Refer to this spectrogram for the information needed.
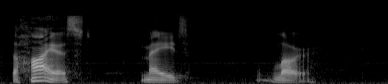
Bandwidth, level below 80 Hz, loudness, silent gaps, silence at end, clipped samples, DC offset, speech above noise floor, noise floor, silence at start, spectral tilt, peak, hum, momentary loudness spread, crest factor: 10 kHz; -66 dBFS; -31 LUFS; none; 0.75 s; under 0.1%; under 0.1%; 32 dB; -62 dBFS; 0.15 s; -4.5 dB/octave; -10 dBFS; none; 21 LU; 22 dB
